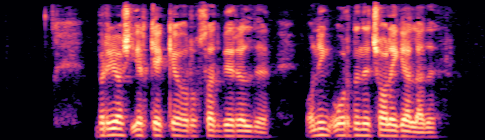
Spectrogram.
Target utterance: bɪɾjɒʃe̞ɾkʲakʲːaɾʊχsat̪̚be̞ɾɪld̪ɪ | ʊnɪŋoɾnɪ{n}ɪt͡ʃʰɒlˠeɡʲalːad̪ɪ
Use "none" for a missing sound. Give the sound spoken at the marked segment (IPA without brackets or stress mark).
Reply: n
